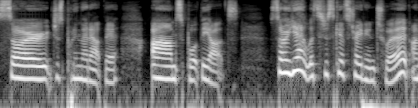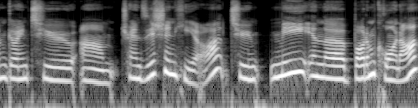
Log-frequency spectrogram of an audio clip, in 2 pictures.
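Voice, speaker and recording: In an Australian accent, a woman speaks at a fairly slow pace and fairly high pitch with ordinary pitch variation, on a very clean recording with a silent background. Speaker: photographer. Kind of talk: live-streamed presentation. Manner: casual.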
